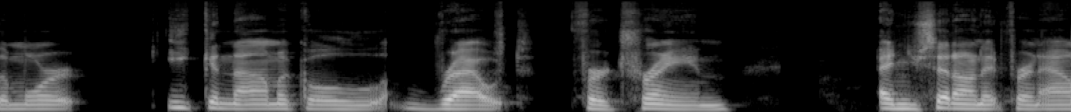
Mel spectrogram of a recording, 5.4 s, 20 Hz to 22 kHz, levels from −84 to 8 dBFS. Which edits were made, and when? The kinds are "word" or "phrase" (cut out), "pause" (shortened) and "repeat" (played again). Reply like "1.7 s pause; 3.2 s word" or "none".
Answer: 1.9 s word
